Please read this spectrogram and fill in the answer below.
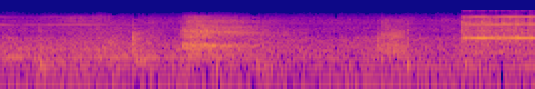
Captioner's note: exhales nervously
